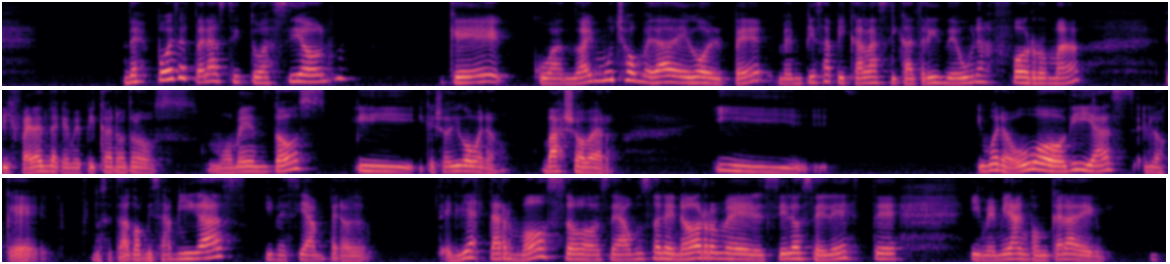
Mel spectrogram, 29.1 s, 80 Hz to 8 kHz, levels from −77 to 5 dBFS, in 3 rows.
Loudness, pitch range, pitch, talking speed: -21 LUFS, 170-220 Hz, 190 Hz, 150 wpm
